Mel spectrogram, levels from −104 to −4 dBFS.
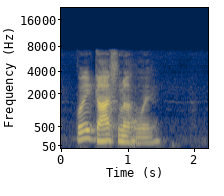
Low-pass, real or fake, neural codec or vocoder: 7.2 kHz; fake; codec, 44.1 kHz, 1.7 kbps, Pupu-Codec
